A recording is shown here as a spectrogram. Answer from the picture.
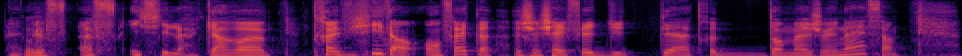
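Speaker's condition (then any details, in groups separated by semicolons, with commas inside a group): Stuttering; stuttering since age 4, first misdiagnosed as Gilles de la Tourette, cause hypothesized as several traumas; repeated sounds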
